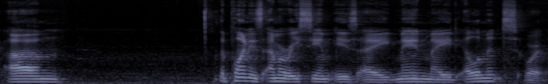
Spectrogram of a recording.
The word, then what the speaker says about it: americium: i like to say americanium knowing that it's not pronounced that way it's actually pronounced americium americium is uh what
